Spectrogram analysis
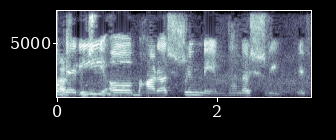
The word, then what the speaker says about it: धनश्री: धनश्री.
